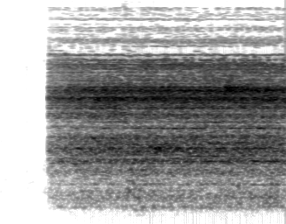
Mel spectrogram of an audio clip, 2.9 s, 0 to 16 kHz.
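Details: Konami Lethal Enforcers arcade PCB before repair, coin in: static, hissing and noise in speakers, steady loud crackle with no clean game sound. Custom 054986 sound IC suspected, often dead capacitors or failed chips.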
